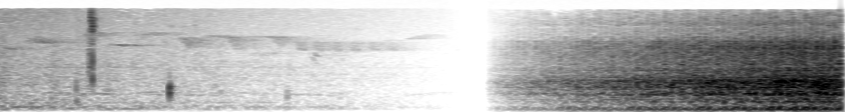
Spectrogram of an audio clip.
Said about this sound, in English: Sounds good, doesn't she? I suppose this is the tractor you went to see yesterday. Another Belarus, and I managed to snap it up.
